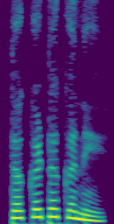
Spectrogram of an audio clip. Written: ಟಕಟಕನೆ

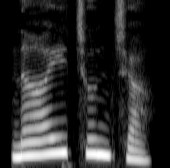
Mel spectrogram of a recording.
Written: ನಾಯಿಚುಂಚ

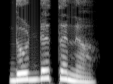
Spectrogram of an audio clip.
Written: ದೊಡ್ಡಿತನ

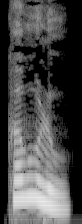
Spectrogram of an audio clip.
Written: ಖಾವುಳ

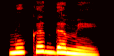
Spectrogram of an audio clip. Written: ಮೊಕದ್ದಮೆ

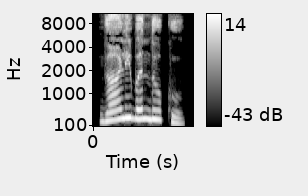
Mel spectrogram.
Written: ಗಾಳಿಬಂದೂಕು

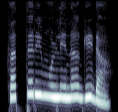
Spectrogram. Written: ಕತ್ತರಿಮುಳ್ಳಿನ ಗಿಡ

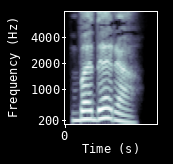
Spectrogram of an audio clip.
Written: ಭದ್ರೆ

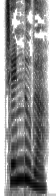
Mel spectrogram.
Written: ಚಂಡಿಗೆ

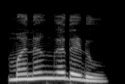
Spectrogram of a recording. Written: ಮನಂಗದಡು

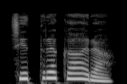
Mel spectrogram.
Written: ಚಿತ್ರಗಾರ

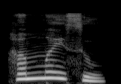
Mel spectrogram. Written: ಹೇಮಿಸು

